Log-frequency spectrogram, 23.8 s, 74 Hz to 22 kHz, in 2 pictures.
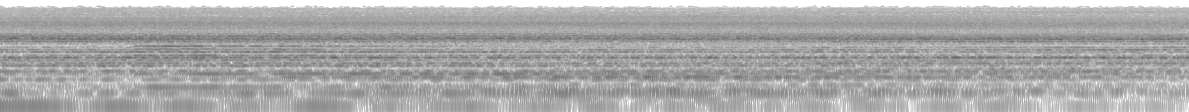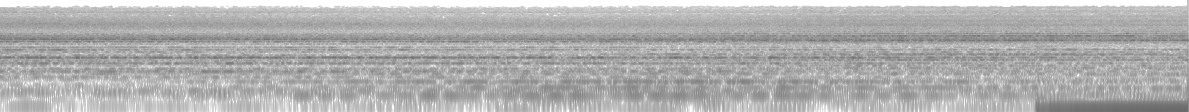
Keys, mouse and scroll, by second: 0.7 click, 4.4 click, 6.5 Tab, 7.3 middle click, 8.6 shift+middle click, 9.1 middle click, 13.5 click, 18.4 click.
